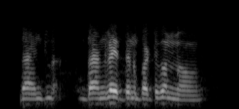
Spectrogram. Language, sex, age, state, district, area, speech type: Telugu, male, 18-30, Andhra Pradesh, Guntur, rural, conversation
